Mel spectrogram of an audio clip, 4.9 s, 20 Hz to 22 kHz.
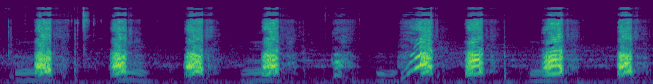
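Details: Female German Shepherd barking on command in hold and bark training before an IGP1 trial in Colorado; steady loud barks about every half second, eight in all, with low murmured speech underneath.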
